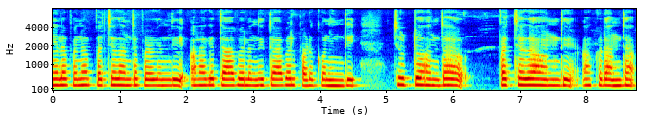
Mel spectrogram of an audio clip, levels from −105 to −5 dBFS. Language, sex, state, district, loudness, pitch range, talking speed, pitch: Telugu, female, Andhra Pradesh, Sri Satya Sai, -15 LUFS, 225-235 Hz, 105 wpm, 230 Hz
